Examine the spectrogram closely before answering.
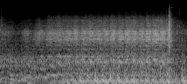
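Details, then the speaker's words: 1987 Ford Mustang Fox body notchback, 5.0 V8, after being parked: a couple of seconds of cranking with fuel heard, but it never fires. Cause was a dead battery from a failed alternator; it was then jump-started. "all of a sudden now it does not start again so I will crank it and it doesn't start I hear fuel but it seems like it's not getting"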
